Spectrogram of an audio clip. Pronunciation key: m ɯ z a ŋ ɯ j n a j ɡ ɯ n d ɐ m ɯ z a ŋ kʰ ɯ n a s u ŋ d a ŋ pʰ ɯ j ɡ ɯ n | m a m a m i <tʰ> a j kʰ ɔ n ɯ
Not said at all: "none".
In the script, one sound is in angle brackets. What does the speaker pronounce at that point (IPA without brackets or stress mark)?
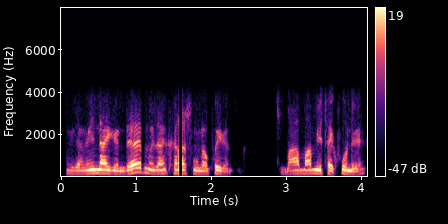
tʰ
